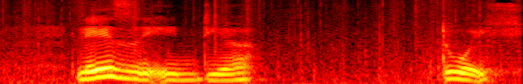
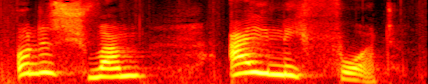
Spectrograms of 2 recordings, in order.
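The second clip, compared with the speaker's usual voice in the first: ordinary delivery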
